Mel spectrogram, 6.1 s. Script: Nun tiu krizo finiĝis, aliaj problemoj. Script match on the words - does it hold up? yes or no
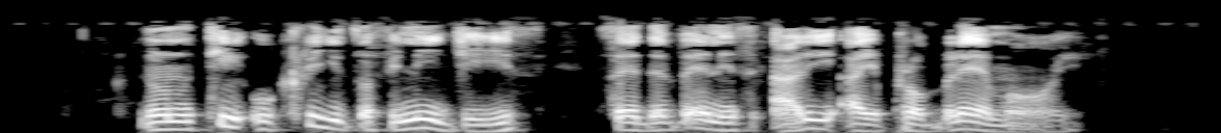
no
